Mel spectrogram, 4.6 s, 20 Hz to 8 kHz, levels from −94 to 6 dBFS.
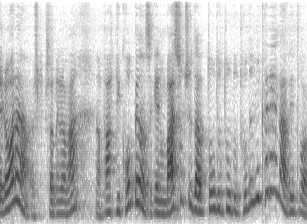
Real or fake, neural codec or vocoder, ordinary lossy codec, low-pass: fake; codec, 16 kHz, 0.8 kbps, ZipCodec; none; none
